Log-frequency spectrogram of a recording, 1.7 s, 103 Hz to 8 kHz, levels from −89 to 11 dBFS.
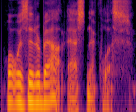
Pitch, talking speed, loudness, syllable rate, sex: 135 Hz, 210 wpm, -17 LUFS, 6.5 syllables/s, male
